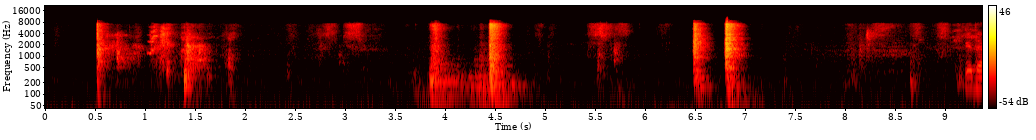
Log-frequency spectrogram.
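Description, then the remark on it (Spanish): A door is handled and shut: a run of sharp wooden knocks and clunks, including a heavier low thud midway, spread across several seconds with quiet gaps between them. “Voy a cerrar mi puerta y voy a decir algo, ¿ya?”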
